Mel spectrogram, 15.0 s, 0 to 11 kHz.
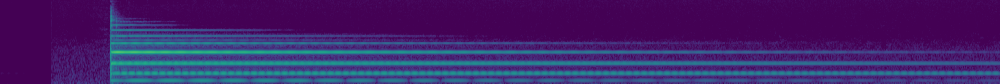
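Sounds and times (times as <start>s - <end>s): temple bell ringing: 1.7s - 9.8s.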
